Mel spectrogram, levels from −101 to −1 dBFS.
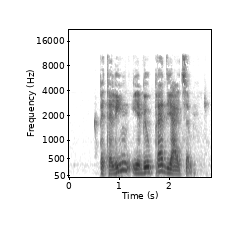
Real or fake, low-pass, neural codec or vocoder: real; 10.8 kHz; none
